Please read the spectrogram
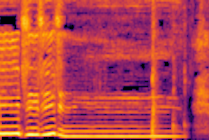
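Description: High-pitched humming voice: a short wavering note, then a lower note held steady for over a second, which stops just before the end.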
